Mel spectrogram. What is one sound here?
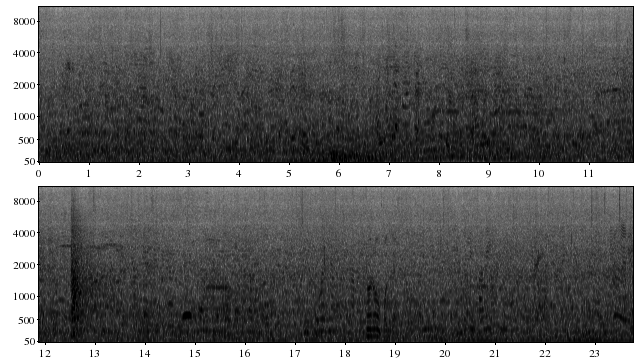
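A large bonfire roars and crackles.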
